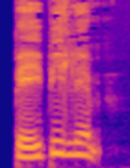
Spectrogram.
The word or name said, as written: babylem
